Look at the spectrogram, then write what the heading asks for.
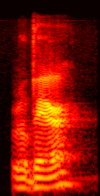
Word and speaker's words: Robert: I have Lewis or Roberts Roberts how would you pronounce that robear robear yeah like almost like Gobert yeah exactly Oh bear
